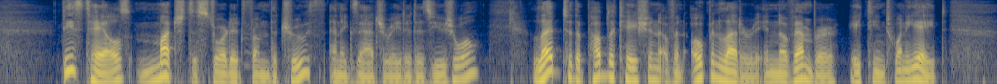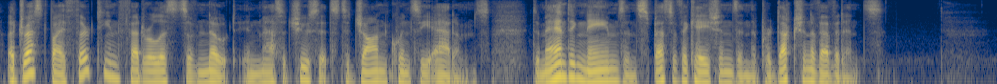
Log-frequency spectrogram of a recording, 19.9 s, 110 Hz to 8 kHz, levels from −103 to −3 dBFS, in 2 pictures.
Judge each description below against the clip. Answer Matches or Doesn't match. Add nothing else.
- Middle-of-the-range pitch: Doesn't match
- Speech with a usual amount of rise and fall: Doesn't match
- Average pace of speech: Doesn't match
